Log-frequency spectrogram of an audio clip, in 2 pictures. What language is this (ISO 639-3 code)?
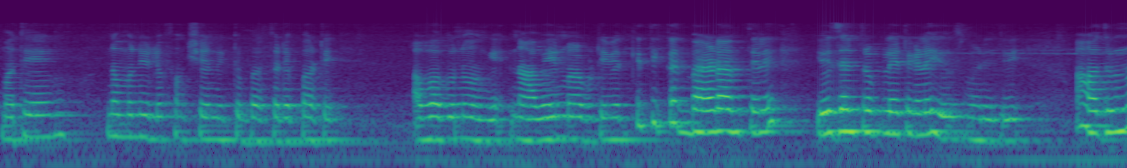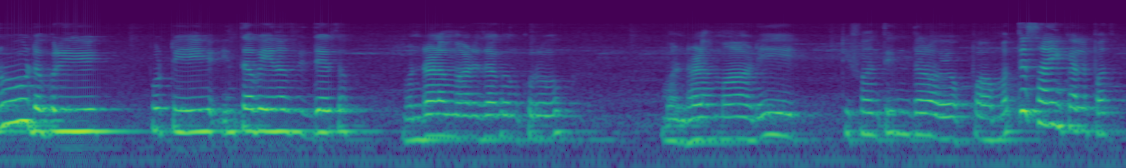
kan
